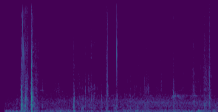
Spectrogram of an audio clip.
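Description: A few sharp clicks and knocks, two close together about half a second in being the loudest, then fainter ones, over a steady low rumble.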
